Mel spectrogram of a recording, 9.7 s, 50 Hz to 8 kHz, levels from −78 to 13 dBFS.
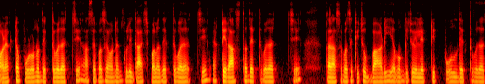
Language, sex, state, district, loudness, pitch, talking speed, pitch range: Bengali, male, Jharkhand, Sahebganj, -22 LUFS, 115 Hz, 175 wpm, 115-120 Hz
